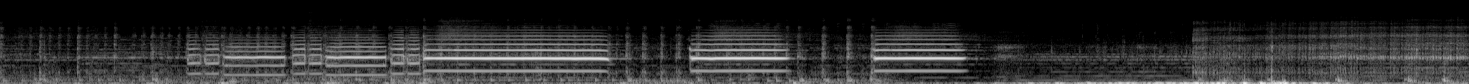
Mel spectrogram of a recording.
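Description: Trumpet played right at the microphone in a marching band show: a few short notes, then three loud held notes of the same pitch, each one to two seconds long. The band answers softly with a low held note, then comes in loud with drum hits near the end.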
